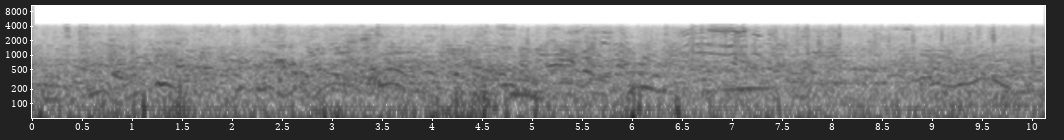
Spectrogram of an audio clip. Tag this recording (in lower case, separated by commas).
speech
